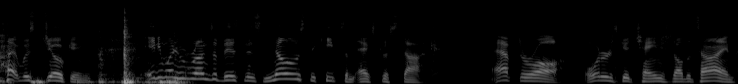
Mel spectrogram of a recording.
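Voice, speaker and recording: Friendly food vendor in a fantasy game: jokey, generous, bouncy higher-pitched delivery. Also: male voice, big pitch swings, measured pace, heavy background noise. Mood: teasing, jovial. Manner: hearty, teasing. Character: genial, joking male food-stall merchant.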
